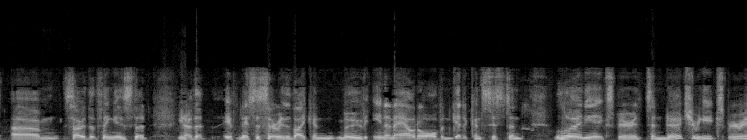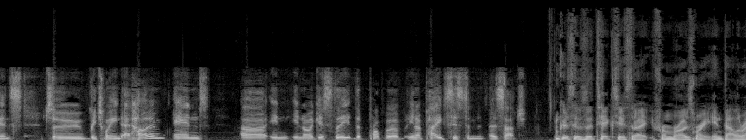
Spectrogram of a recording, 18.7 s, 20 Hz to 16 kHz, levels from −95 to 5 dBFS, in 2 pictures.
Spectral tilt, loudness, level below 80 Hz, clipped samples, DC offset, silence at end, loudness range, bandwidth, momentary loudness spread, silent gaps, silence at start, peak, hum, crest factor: -5 dB/octave; -26 LUFS; -54 dBFS; under 0.1%; under 0.1%; 0 s; 2 LU; 15 kHz; 6 LU; none; 0.15 s; -10 dBFS; none; 16 dB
